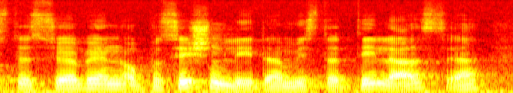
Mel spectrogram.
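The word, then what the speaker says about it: Đilas: Dilas, yeah? He is Gilas, I think it's correctly pronounced.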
